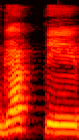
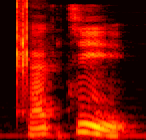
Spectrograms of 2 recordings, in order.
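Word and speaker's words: 같이: Gati ini kan Gati cuman menurut aturan baca ini dibacanya bukan Gati tetapi dibacanya adalah GCI robun ya gaci Ga Ci nah seperti ini gaci dibacanya ya jadi si tiet ini Kalau bertemu dengan vokal i tiet di akhir ketemu dengan vokal I maka si tiet itu berubah bunyi menjadi cieet G Ci gayo gayo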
